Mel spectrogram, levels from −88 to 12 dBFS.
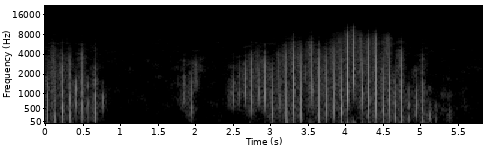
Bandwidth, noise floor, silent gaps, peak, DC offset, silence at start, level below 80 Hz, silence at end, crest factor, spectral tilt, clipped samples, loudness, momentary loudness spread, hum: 15.5 kHz; -76 dBFS; none; -8 dBFS; under 0.1%; 0.1 s; -64 dBFS; 1.05 s; 30 dB; -2.5 dB/octave; under 0.1%; -34 LUFS; 22 LU; none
